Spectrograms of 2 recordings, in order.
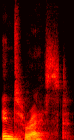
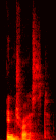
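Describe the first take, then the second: First: The unstressed middle vowel is pronounced in full. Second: The unstressed middle vowel is dropped entirely. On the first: "in the word interest" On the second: "we'd hear interest"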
